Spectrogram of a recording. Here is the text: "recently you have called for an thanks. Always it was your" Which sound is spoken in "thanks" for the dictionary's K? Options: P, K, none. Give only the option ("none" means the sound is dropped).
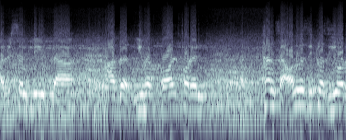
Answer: none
